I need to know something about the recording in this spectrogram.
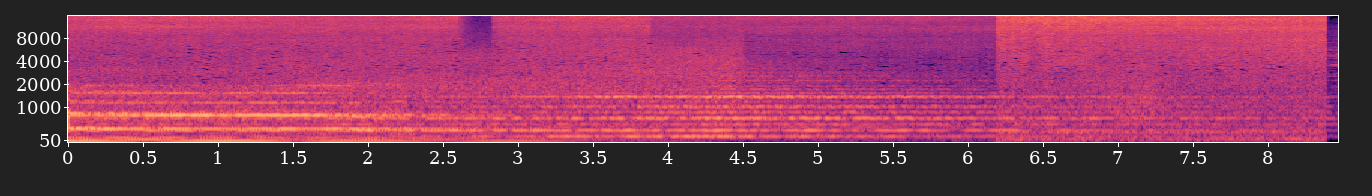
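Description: Background music of sustained synth tones over the hiss of a compressed-air gravity-feed spray gun spraying paint onto a car body. The hiss fades about four seconds in and comes back strongly about six seconds in.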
